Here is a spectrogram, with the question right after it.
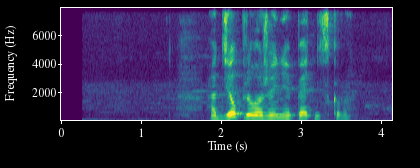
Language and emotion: Russian, neutral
